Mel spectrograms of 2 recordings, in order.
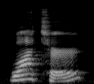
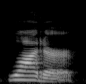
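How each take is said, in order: First: The middle consonant is a clear T. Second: The middle consonant sounds like a D. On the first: "So I don't say water" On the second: "That's kind of a D sound in the American pronunciation"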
